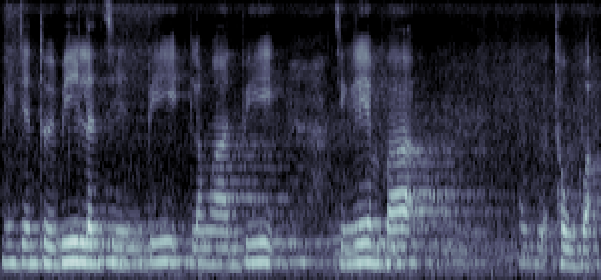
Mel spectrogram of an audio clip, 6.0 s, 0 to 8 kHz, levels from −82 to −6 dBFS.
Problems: background conversations at intervals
